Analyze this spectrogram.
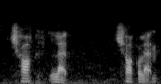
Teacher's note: the second o in chocolate is not pronounced so we do not say chocolat it's choc choc lit chocolate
